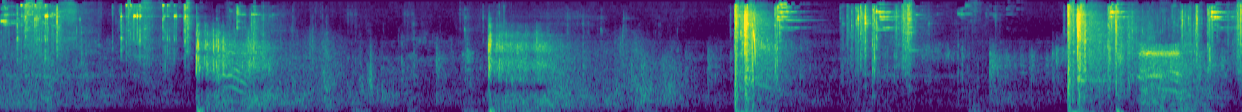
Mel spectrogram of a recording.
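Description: Video-game gunfire during a stream: loud, sharp shots fired in irregular bursts, with several sudden cracks standing out over a busy, noisy background.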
